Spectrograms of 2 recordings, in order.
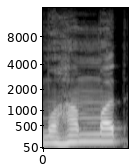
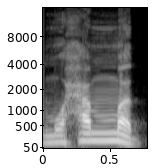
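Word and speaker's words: مُحَمَّد: মোহাম্মদ ও ফাতিহা নতুন মাদ্রাসায় এসেছে। এখানে একটু লক্ষ্য করেন মোহাম্মদ এটা আরবি শব্দ। ফাতিহা আরেকটা আরবি শব্দ। এখানে মোহাম্মদ হা মোটাহা না এটা মোহাম্মদ ও ফাতিহা নতুন মাদ্রাসায় এসেছে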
